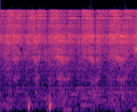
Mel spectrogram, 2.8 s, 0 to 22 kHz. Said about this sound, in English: This is a very, very hard 400 grit, and it benefits from being slurried up just a hair.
